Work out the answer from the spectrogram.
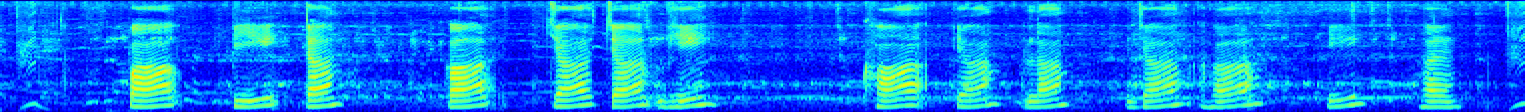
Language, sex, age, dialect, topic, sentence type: Magahi, male, 31-35, Central/Standard, agriculture, statement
